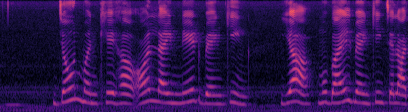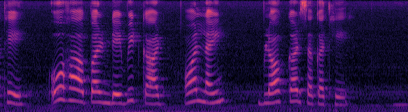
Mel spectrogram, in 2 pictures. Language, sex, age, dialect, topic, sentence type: Chhattisgarhi, female, 18-24, Western/Budati/Khatahi, banking, statement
